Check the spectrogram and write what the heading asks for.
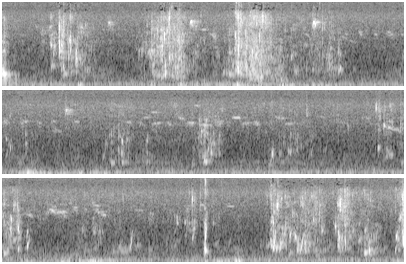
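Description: Shallow water sloshing and splashing around a person's legs as he wades and reaches into the water to handle a gill net. The splashes come irregularly with quieter stretches between, and grow busier near the end.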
